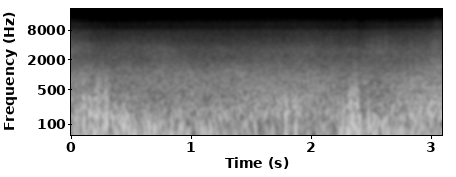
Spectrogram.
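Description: Surf rolls onto Mawun beach in Lombok, a continuous wash of waves heavily mixed with wind buffeting the microphone, with no voices.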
